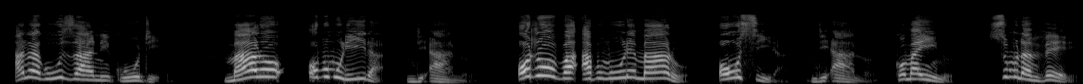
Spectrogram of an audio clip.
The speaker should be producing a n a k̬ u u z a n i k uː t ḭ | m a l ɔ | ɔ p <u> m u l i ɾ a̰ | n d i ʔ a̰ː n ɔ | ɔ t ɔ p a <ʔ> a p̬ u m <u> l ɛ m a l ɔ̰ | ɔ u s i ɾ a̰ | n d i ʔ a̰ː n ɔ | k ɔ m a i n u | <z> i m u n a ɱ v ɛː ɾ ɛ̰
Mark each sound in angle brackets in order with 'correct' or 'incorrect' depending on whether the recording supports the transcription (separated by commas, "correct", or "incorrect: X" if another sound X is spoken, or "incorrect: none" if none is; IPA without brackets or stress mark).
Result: correct, correct, correct, incorrect: s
